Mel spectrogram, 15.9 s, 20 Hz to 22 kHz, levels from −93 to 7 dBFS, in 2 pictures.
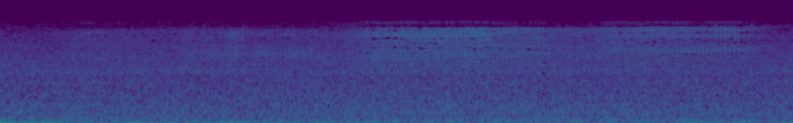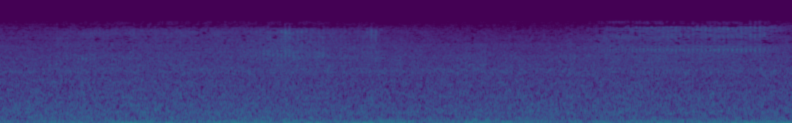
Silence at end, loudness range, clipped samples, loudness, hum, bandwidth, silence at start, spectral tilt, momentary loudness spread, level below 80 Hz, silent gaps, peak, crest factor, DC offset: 0 s; 5 LU; under 0.1%; -51 LUFS; none; 11.5 kHz; 0 s; -2 dB/octave; 7 LU; -60 dBFS; none; -36 dBFS; 16 dB; under 0.1%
